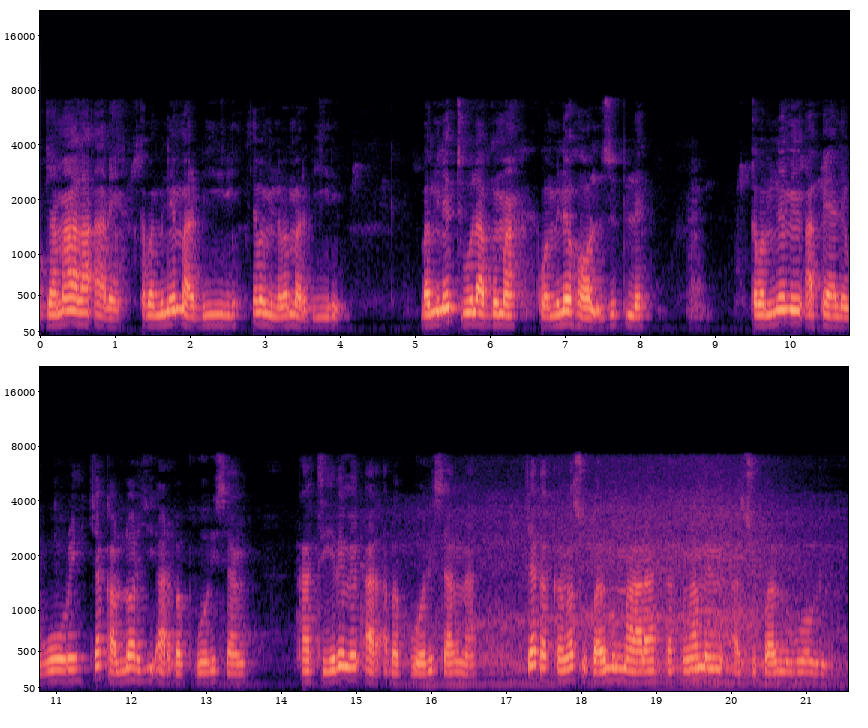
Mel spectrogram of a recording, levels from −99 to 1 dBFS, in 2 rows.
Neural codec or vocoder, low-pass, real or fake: none; 7.2 kHz; real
